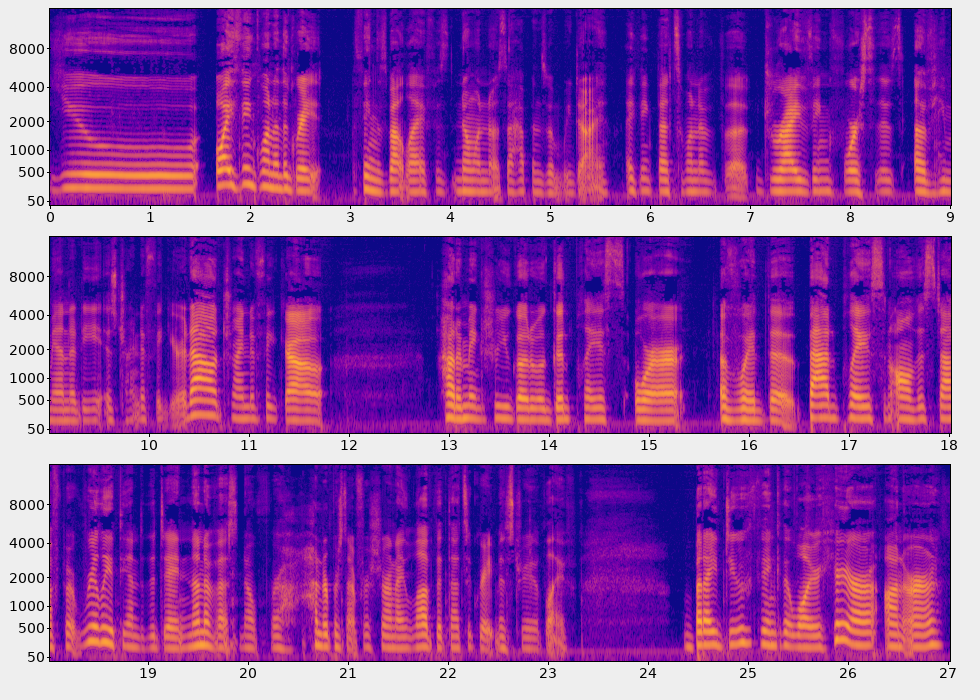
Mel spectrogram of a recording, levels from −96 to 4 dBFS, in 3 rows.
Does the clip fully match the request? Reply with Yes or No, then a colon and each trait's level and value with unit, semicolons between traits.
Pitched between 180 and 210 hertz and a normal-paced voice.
No: medium, 185 Hz; fast, 215 wpm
